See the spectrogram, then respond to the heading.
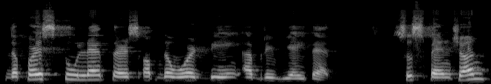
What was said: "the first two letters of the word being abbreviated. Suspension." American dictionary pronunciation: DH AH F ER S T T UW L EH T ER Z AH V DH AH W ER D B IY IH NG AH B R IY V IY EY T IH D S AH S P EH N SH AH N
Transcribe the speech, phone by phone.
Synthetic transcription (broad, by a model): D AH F ER S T T UW L EH T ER S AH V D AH W ER D B IY IH NG AH B R IY V IY EY T IH D S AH S P EH N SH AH N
